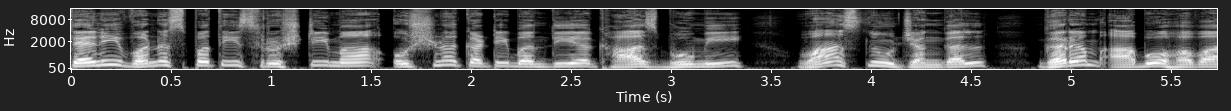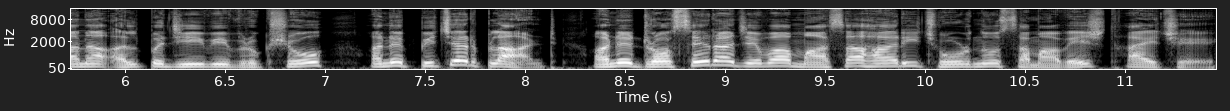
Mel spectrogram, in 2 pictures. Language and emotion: Gujarati, neutral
